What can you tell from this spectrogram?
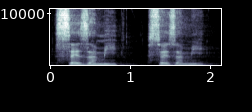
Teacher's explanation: you will have, of course, the liaison between the two words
